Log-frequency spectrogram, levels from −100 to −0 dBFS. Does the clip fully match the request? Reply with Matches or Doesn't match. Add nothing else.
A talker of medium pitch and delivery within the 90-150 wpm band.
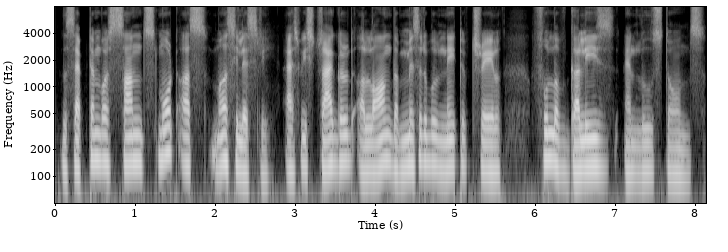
Doesn't match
